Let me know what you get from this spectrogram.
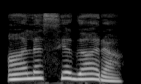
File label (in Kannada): "ಆಲಸ್ಯಗಾರ", Kannada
